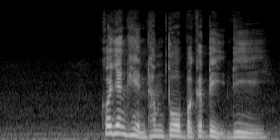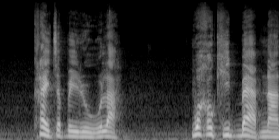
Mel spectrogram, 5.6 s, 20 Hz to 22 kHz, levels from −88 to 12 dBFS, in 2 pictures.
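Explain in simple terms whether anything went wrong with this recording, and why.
Nothing went wrong with this speech recording: no technical faults can be heard anywhere in it.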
